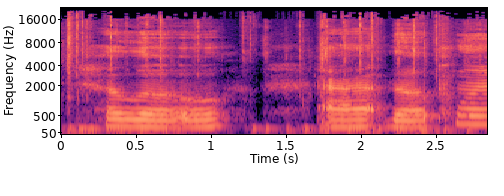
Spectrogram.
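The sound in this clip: Computer keyboard typing as an email address is entered, a run of quick, light clicks under a person talking.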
